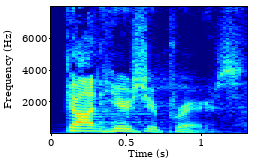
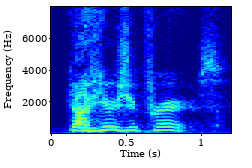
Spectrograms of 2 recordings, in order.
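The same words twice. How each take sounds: First: Said in the usual way. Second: Much softer, reverent restatement; hushed repeat. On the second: Real, not acted. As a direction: drop the volume to let it sink in. Preacher repeats key point softly.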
